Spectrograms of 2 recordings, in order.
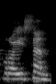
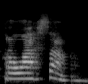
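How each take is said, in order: First: It is read letter by letter as spelled. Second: It is said with the French pronunciation. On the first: "Ini tulisannya croissant, tapi kalau orang Perancis bacanya bukan gitu ya" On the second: "Bacanya croissant"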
